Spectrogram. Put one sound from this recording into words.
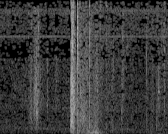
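A figure lands with a thud after a jump.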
